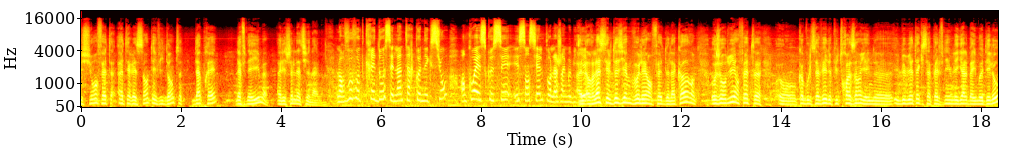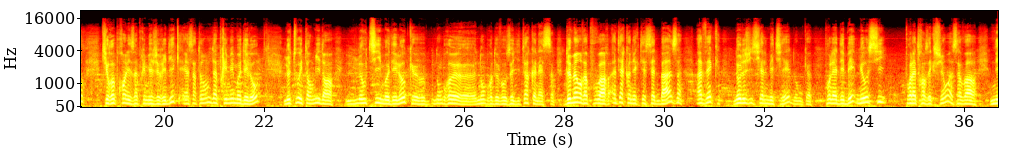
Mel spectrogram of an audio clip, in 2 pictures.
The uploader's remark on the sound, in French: Cette interview a été enregistrée en live du salon RENT.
